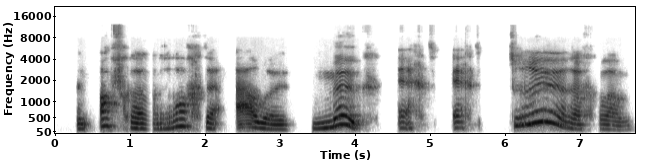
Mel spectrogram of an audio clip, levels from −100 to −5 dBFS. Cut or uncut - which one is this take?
cut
